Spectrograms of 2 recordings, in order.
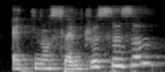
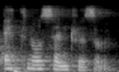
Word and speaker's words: ethnocentrism: ethnocentrism when you were did you pronounce it as ethnocentricism or ethnocentrism second one okay never tried pronouncing absolutely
